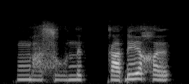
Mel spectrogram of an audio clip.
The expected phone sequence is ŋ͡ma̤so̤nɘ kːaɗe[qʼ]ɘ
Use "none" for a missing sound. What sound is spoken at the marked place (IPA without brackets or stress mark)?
χ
